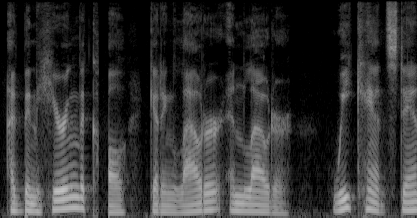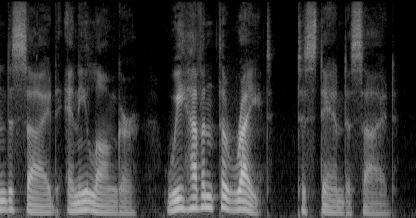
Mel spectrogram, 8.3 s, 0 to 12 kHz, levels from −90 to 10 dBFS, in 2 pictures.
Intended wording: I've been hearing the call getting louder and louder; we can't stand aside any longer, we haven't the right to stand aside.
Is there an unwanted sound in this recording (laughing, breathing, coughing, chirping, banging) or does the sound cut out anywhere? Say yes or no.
yes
